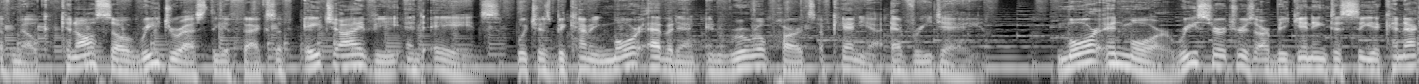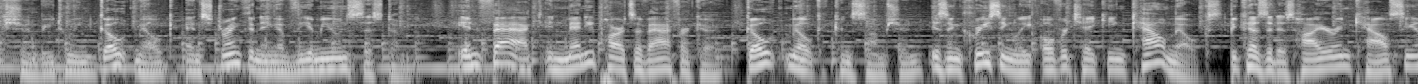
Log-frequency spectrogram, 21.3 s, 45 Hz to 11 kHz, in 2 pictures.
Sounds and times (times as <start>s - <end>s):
Music: 0.0s - 21.2s
Speech: 0.0s - 21.2s.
